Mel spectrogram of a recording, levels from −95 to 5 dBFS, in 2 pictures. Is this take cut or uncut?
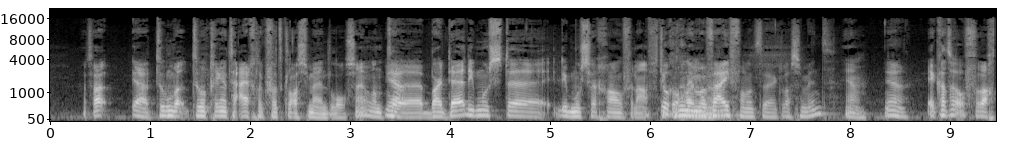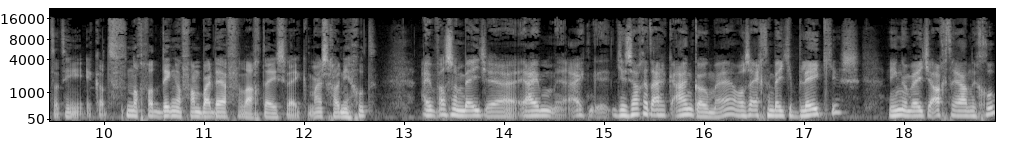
uncut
